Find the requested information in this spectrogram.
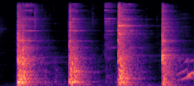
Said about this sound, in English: Like, I'm not even exactly sure what it is. So, it looks like a seed, so we're gonna try banging it up.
